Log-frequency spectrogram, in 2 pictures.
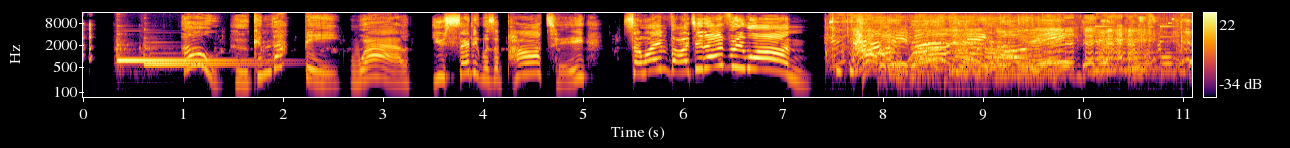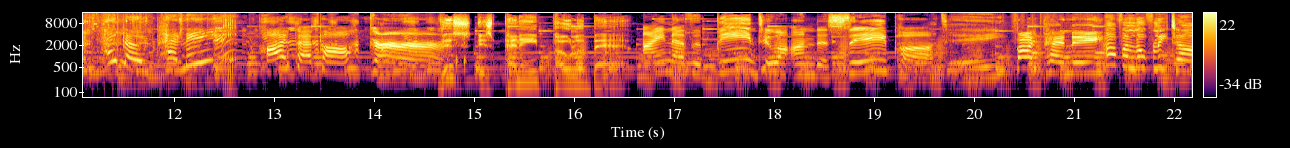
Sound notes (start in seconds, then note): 9.7 laughter; 12.3 snorting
